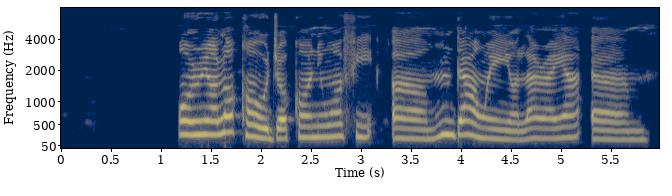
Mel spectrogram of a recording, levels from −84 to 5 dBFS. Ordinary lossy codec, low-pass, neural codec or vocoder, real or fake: MP3, 64 kbps; 7.2 kHz; none; real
